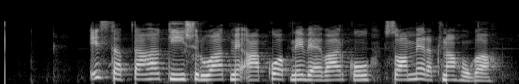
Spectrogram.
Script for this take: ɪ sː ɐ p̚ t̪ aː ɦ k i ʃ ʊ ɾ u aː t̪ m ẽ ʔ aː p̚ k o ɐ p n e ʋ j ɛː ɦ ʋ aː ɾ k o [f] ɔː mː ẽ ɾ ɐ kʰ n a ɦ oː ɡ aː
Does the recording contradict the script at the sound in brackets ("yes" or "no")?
yes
